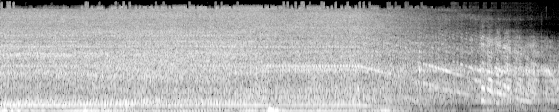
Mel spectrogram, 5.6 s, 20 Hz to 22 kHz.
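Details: Bosch GSH 11 E 240 V hammer after repair with an aftermarket copy armature: steady, even high motor hum with no rattle or grind, then a clean spin-down. It runs smooth, like a brand-new machine.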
